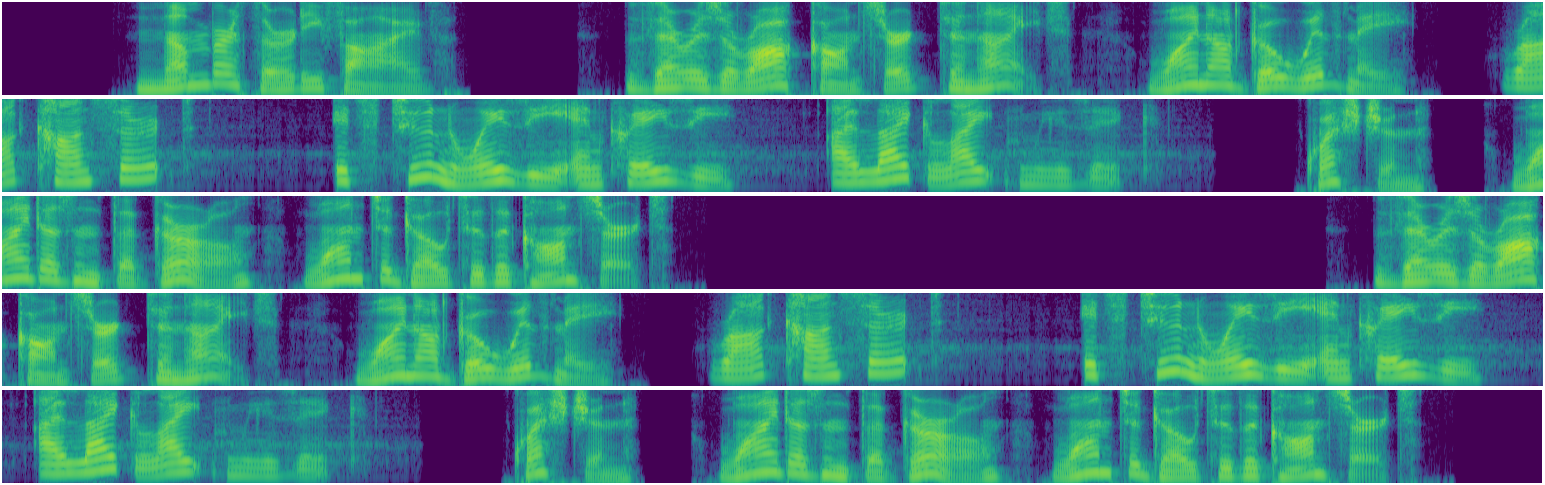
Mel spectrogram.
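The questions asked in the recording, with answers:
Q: Why doesn't the girl want to go to the concert?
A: Rock music is too noisy and crazy; she likes light music.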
